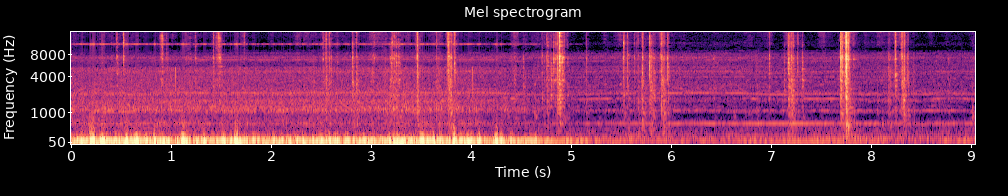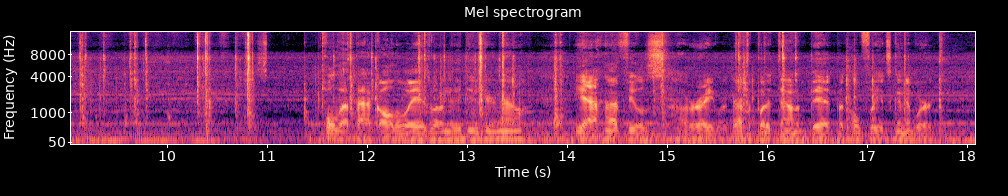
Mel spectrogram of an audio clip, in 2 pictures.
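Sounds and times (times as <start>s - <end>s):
loud low rumble: 0.0s - 6.7s
faint steady hum: 0.0s - 18.0s
light clicks: 0.0s - 18.0s.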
